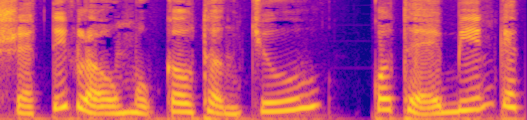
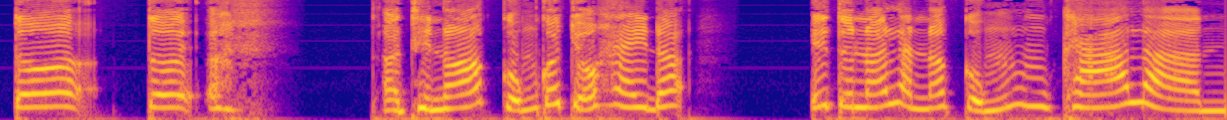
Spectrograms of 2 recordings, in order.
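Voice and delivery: flustered, stumbling, raised pitch; embarrassed, tripping over words; stammering; 7 semitones higher than usual. Acted. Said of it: "quê độ, ấp úng".

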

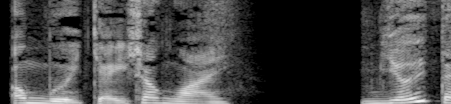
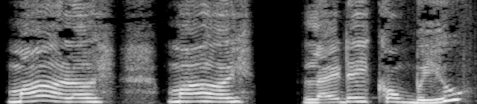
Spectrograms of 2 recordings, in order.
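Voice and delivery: howling; 7 semitones higher, faster than usual. A narrator's reading. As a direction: bawl at his mother rudely. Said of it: "cậu cẩu gào lên".

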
